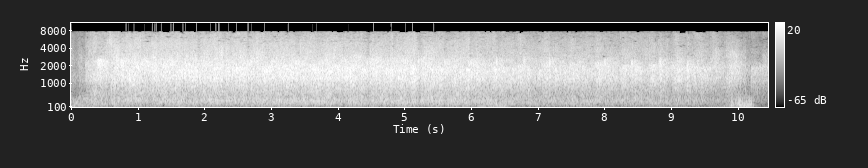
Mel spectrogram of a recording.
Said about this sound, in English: Wow. I am very thankful for all the people who shared tonight. So let's give them a round of applause again.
